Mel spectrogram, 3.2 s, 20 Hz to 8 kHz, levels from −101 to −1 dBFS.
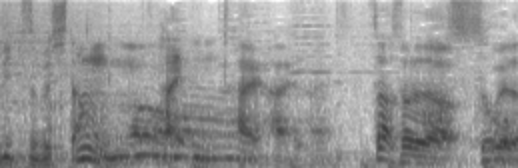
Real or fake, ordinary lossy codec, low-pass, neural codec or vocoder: real; none; none; none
